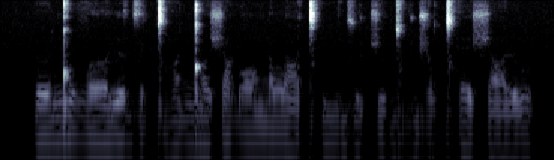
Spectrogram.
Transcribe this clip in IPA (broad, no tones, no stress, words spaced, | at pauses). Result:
ə˞ŋ͡ǃʊ vʌːlʲɔd͡zə ɡ͡ǀɑ ŋ͡ǃʌʃɑɡɔːŋɛ lˠɑǀʰiːd͡zu t͡ʃɪɡ͡ǀud͡ʒɔǀʰɛ ʃɑɭʊ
